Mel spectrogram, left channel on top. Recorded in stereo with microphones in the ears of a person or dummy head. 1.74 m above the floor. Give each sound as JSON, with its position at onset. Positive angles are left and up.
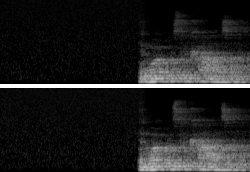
{"t": 1.4, "sound": "a man speaking", "side_deg": -45, "distance_m": 1.2}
